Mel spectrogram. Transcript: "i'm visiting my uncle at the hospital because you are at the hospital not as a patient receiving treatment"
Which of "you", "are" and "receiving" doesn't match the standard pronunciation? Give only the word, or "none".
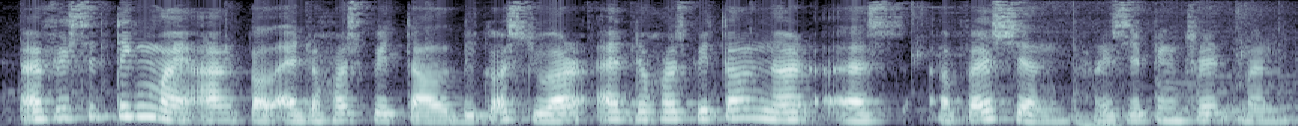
receiving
